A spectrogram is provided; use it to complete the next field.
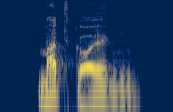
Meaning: glossless gold (in colour)
- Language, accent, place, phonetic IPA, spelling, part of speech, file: German, Germany, Berlin, [ˈmatˌɡɔldn̩], mattgolden, adjective, De-mattgolden.ogg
